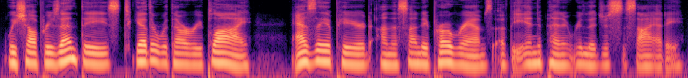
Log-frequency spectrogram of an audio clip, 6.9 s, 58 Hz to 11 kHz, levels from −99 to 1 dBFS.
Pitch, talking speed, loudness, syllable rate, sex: 155 Hz, 175 wpm, -17 LUFS, 5.8 syllables/s, female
